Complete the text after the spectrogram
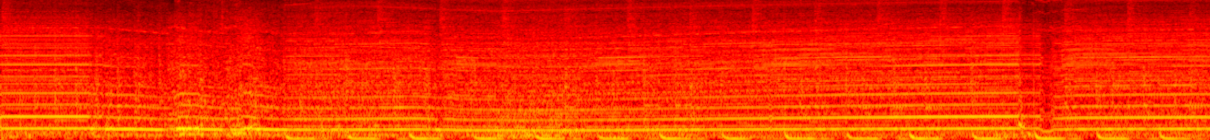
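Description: A racing car engine whines at high, steady revs, dipping briefly on gear changes.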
